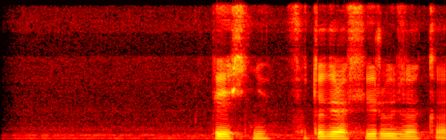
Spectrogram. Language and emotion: Russian, neutral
